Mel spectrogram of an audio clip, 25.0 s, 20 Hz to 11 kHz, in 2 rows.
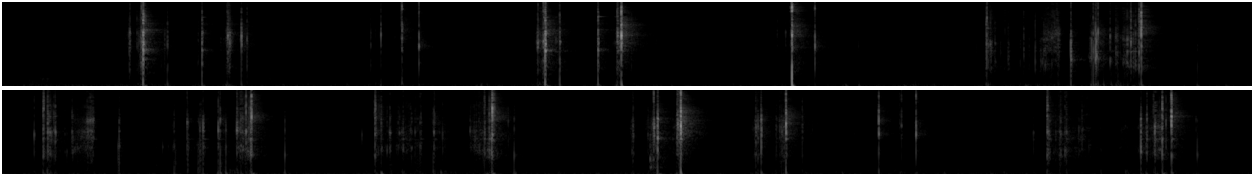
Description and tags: Revolver reloading 1(gun, pistol, weapon, metal)
Reloading and handling a revolver.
